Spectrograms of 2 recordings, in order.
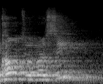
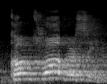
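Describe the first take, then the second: First: The stress is on the first syllable. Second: The stress is on the second syllable. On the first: "sometimes the first syllable is stressed, like here" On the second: "Second is stressed"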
